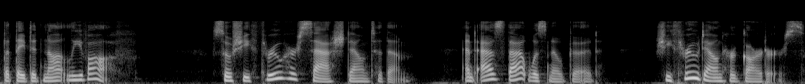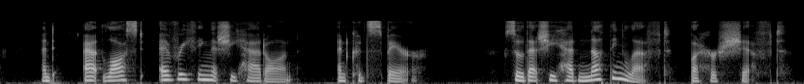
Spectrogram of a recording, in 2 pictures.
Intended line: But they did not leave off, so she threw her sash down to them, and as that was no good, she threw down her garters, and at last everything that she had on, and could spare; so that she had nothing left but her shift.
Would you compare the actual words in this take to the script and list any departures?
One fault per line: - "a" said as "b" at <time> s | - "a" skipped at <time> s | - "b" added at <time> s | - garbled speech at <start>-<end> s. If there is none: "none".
- "last" said as "lost" at 9.1 s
